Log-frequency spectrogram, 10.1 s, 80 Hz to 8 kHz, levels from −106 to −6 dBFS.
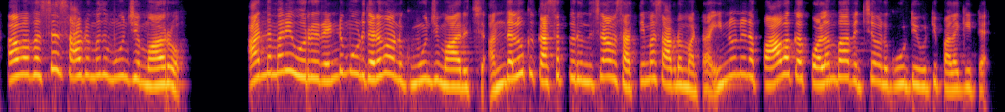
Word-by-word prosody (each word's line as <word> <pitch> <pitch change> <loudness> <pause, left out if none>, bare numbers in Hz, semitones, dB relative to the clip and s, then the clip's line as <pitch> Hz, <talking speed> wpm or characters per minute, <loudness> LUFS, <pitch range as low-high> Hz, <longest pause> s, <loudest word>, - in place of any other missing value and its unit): அவன் 375 +2 +4
ஃபர்ஸ்டு 370 +6 +1
சாப்டும் 355 +1 +1
போது 365 0 -4
மூஞ்சு 330 -2 -3
மாறும். 250 +1 +4 0.7
அந்த 365 +5 0
மாரி 420 +2 +2
ஒரு 335 -1 +1
2 320 +7 -1
3 395 -3 -2
தடவ 335 +6 +4
அவனுக்கு 290 -8 -4
மூஞ்சி 300 0 -3
மாறுச்சு. 230 -1 +1
அந்த 255 +7 0
அளவுக்கு 390 +3 -1
கசப்பு 325 +5 +2
இருந்துச்சுனா 290 0 -3
அவன் 310 -5 -1
சத்தியமா 290 +8 -2
சாப்ட 245 -1 +2
மாட்டான். 200 - -4
இன்னொன்னு 365 +6 -4
நான் 330 -7 -4
பாவக்கா 330 +5 +5
குழம்பா 295 +6 +2
வச்சு 265 +2 -6
அவனுக்கு 245 -3 -4
ஊட்டி, 255 0 -4
ஊட்டி 230 +4 -7
பழகிட்டேன். 210 0 -4
305 Hz, 190 wpm, -23 LUFS, 245-350 Hz, 0.7 s, பாவக்கா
